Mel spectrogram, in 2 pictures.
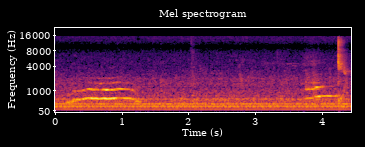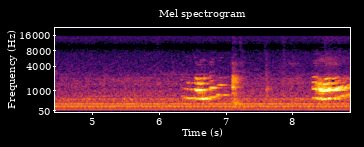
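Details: Harley, a pet cat, vocalizing while eating his dinner with his mouth full: a few short murmured meows spaced several seconds apart, separated by quiet stretches with a low steady indoor hum.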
